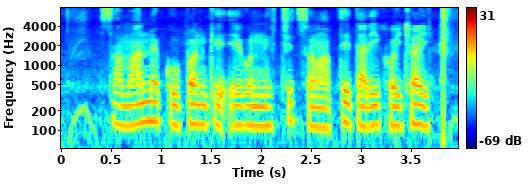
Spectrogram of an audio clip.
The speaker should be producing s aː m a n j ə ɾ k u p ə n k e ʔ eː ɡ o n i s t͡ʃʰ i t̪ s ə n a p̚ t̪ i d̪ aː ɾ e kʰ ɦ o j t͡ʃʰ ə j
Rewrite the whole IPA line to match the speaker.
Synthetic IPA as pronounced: s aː m a n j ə k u p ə n k e ʔ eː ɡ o n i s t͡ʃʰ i t̪ s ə m a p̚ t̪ i t̪ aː ɾ i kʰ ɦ o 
